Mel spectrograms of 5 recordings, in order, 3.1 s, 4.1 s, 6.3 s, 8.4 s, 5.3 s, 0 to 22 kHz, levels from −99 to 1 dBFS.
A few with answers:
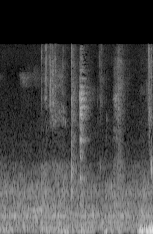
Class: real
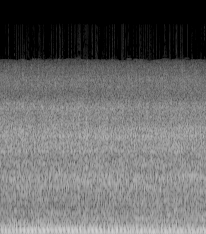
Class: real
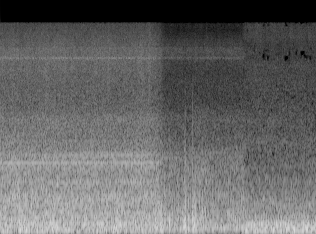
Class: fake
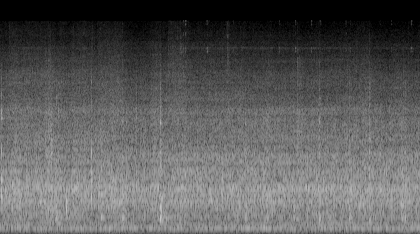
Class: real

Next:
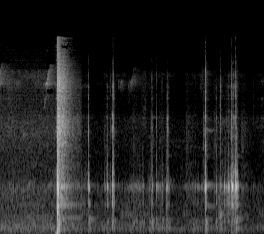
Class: fake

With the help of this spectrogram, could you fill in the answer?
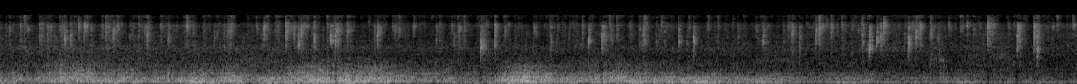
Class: real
